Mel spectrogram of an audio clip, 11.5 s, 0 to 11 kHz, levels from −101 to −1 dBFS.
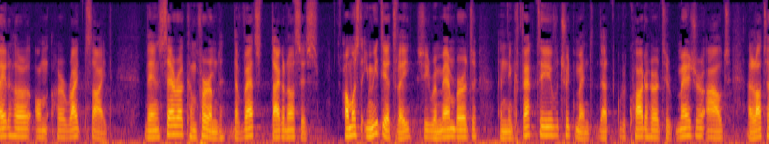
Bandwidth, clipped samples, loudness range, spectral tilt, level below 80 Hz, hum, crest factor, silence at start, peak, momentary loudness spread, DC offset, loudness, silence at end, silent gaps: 11 kHz; under 0.1%; 2 LU; -6 dB/octave; -48 dBFS; none; 20 dB; 0 s; -6 dBFS; 9 LU; under 0.1%; -25 LUFS; 0 s; none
